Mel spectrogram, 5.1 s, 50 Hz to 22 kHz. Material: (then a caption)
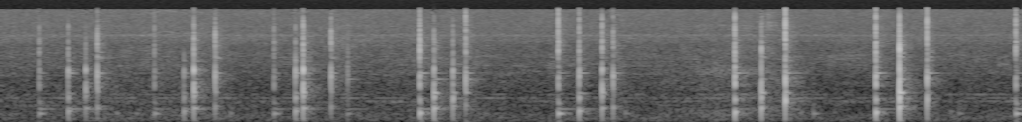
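Cardboard. A red Pringles chips can, a hollow composite cardboard tube with a plastic lid, is held in the hands and tapped with the fingertips on the lid and body. Quick, dry, hollow taps come in irregular bursts, each with a short resonant tone around 500 Hz that dies away almost at once.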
